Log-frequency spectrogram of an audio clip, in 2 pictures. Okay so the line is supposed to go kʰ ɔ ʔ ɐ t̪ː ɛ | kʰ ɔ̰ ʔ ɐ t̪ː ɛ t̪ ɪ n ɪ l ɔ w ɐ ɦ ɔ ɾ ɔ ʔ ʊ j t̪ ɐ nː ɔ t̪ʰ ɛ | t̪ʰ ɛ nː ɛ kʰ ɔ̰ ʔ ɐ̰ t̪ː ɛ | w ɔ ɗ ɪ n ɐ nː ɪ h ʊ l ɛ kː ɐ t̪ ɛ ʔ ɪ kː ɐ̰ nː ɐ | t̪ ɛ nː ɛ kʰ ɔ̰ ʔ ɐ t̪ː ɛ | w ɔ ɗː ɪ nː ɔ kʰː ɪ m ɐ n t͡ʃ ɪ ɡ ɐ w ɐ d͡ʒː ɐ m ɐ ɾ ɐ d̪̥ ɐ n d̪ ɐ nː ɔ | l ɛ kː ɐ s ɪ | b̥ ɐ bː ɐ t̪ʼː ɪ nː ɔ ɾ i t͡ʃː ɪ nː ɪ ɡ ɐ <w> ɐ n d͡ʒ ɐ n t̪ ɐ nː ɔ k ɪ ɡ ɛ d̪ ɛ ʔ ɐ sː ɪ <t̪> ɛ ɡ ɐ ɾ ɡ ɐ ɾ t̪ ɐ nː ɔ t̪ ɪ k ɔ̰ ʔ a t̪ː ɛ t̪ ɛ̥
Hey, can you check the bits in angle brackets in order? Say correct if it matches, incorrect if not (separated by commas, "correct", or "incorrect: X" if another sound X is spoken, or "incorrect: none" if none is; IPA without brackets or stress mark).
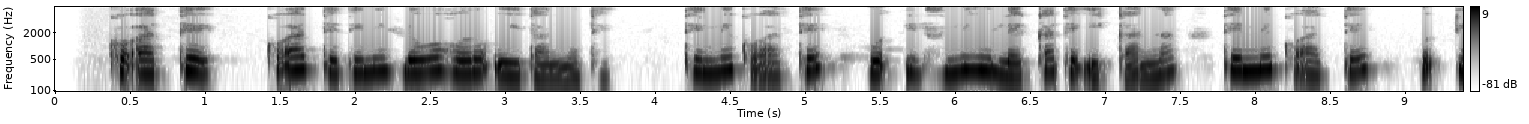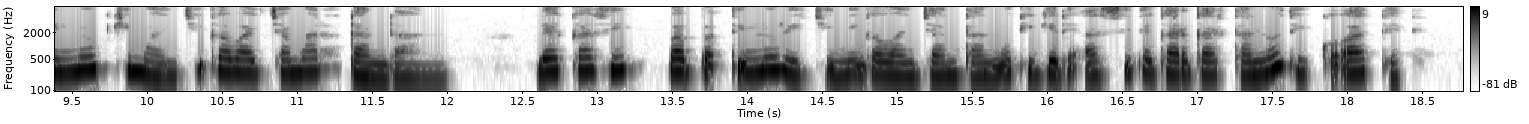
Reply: correct, correct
